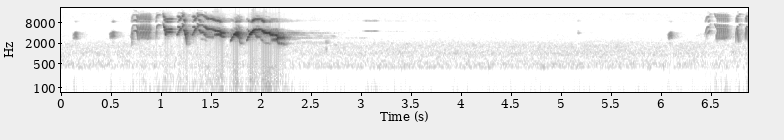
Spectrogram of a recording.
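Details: Grey-cheeked thrush (Catharus minimus), a shy bird that keeps low in shrubs but picks treetops to sing: one high, thin phrase of about one and a half seconds that twists and slides downward. Faint chips come before it, and a new phrase starts at the end.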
